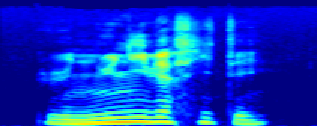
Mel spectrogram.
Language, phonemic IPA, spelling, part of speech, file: French, /y.ni.vɛʁ.si.te/, université, noun, Fr-université.ogg
- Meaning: university (institution of higher education)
